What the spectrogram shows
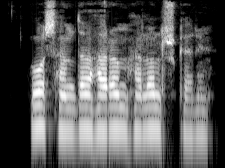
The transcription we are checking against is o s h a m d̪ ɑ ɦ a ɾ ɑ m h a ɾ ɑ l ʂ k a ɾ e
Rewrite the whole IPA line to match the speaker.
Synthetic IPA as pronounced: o s h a m d̪ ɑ ɦ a ɾ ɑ m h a l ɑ l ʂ k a ɾ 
